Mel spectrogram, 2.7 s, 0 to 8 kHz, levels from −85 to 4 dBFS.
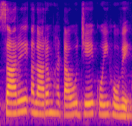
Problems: background sounds at intervals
